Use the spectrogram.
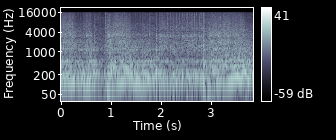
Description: Here's my Porsche 964 RSR attempting to idle. It can't because it is running too lean at idle.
